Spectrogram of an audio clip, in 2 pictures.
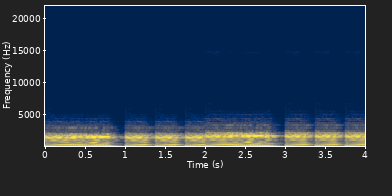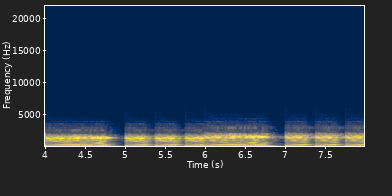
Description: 描述：一个复古的lo fi低音线，用我的卡西欧HZ600合成器制作。适合于恍惚，也许是房子或电子之类的。
Tag: 140 bpm Electronic Loops Bass Synth Loops 2.31 MB wav Key : C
